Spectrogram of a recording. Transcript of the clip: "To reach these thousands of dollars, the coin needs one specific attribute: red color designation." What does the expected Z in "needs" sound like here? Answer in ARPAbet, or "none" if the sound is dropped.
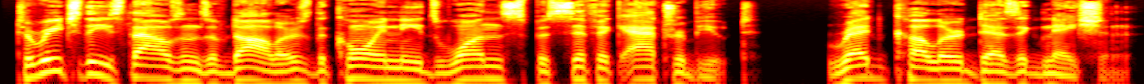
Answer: Z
